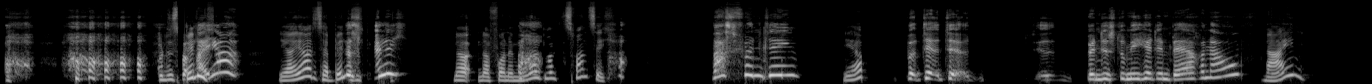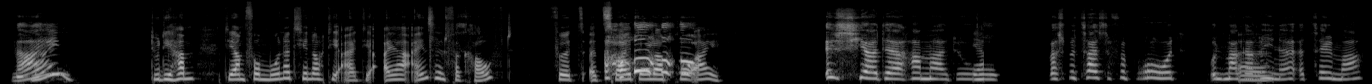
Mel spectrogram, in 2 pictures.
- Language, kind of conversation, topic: German, unstructured, Wie denkst du über die aktuelle Inflation in Deutschland?
- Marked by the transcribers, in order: laugh; surprised: "Das ist billig?"; laugh; surprised: "Was für 'n Ding?"; laugh; other background noise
